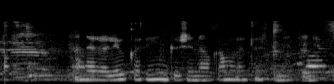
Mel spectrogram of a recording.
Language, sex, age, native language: Icelandic, female, 11, Icelandic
